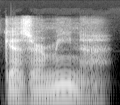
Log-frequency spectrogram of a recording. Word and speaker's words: Guillermina: Argentines spoke with a Castilian Spanish accent, which meant they pronounced the name Guillermina as Gezermina.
